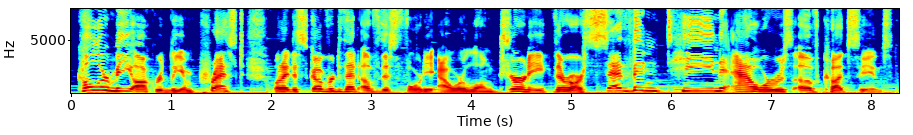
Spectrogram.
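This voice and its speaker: A slightly high-voiced man narrates a scripted video essay with a very lively, swinging intonation. He keeps it conversational and drops in wry asides, with music playing underneath.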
